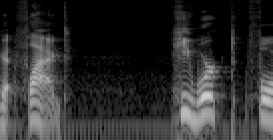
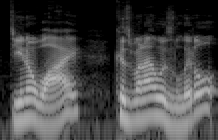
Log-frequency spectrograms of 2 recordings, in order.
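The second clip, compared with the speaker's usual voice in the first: ordinary delivery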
